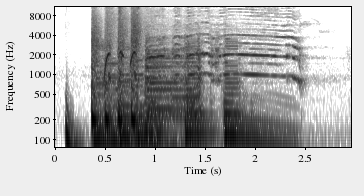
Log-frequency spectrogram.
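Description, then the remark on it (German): A rooster lets out one loud crow lasting about two seconds, its harmonic call stretching and then breaking off, with a few short clucks from chickens right at the start. No one speaks. “Wie ist es denn jetzt, mit den Hühnern zu leben?”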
